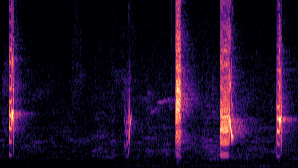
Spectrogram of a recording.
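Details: Black drongo morning song while being sunned, prompting other birds to sing; a few loud sharp chips and a harsh rasp with a quiet gap.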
